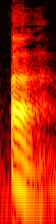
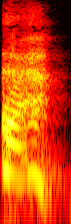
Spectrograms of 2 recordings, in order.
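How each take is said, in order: First: The vowel starts cleanly with no breath. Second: The vowel carries an audible puff of breath. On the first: The speaker calls it right. "ada nafas tak? Tak ada lah" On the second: The speaker calls it wrong. "Kalau bunyi ah, ha, tu ada tu. Ha, itu tak betul lah"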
